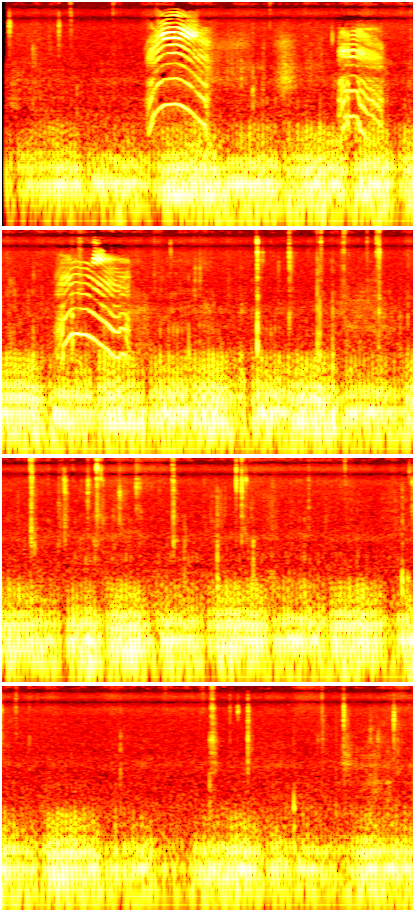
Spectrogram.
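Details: One-week-old Seal Lynx Bengal kittens purr with a steady low rumble throughout; three short, high, sliding mews rise and fall near the start, with faint clicks scattered over the purring.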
